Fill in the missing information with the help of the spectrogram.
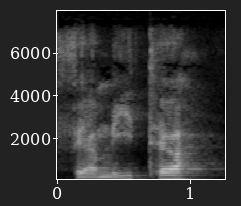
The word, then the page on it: Vermieter: /fɛɐ̯ˈmiːtɐ/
